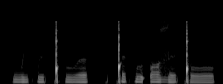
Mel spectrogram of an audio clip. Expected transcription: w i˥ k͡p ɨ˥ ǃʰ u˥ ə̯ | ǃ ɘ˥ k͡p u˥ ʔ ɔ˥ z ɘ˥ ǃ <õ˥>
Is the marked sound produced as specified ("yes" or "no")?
no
